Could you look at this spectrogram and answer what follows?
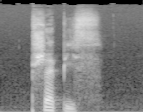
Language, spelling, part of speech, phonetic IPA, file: Polish, przepis, noun, [ˈpʃɛpʲis], Pl-przepis.ogg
